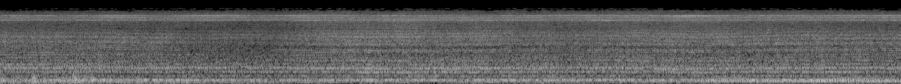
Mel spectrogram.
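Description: A DJI S900 multirotor drone flies in wind carrying a 14-pound battery payload, its rotors giving a steady loud whirring hum with a constant pitch throughout.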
